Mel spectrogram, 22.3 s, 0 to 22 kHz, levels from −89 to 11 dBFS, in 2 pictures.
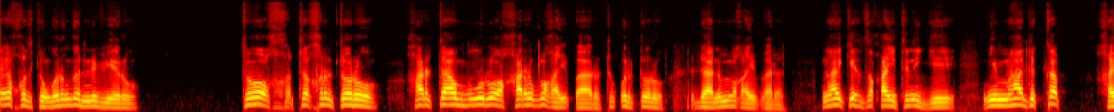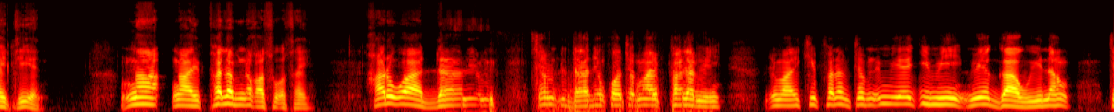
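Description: From 15.58 s to the end of the clip the speech turns rough and muffled, losing its top end so that it sounds dull and watery. This is a call bitrate drop: the connection's bandwidth estimate fell and the encoder was forced to code far more coarsely, in a way that points to a fall from around 32 kbps to about 6 kbps, held at its lowest for 2.72 s. The audio bandwidth narrows from 20 kHz to 8 kHz and does not recover before the clip ends.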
